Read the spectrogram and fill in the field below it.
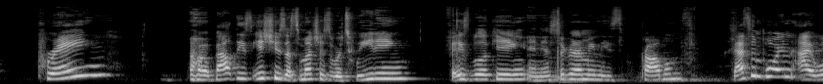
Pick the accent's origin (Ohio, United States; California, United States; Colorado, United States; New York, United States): California, United States; my home state of California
